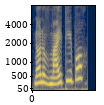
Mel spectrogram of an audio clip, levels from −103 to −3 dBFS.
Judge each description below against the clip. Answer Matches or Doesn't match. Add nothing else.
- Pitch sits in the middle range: Doesn't match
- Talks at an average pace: Matches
